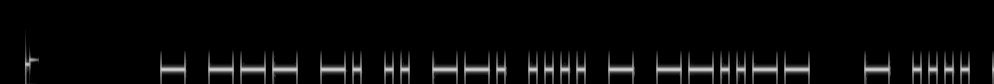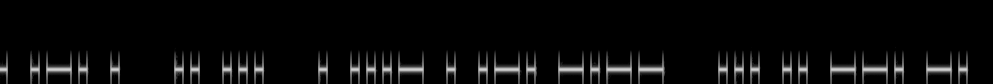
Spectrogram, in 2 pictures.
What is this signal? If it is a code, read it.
Morse code, heard as a keyed tone, about 15 wpm, 700 Hz. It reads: TONIGHT, THERE IS EVERY SIGN
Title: Sentences from Top 1400 Words 15wpm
